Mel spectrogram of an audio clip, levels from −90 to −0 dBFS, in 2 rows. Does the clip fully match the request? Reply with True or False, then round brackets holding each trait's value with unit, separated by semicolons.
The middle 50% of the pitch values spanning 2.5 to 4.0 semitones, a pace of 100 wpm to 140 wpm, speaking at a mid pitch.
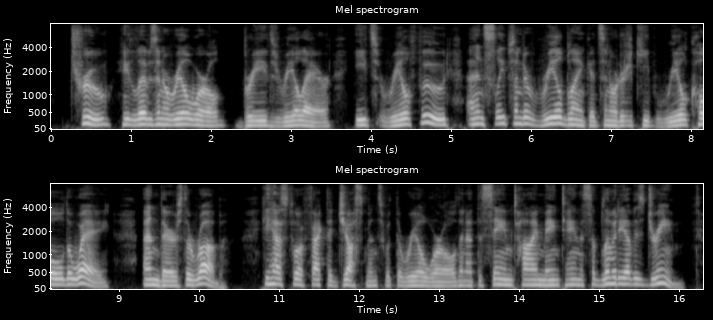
False (3.7 semitones; 180 wpm; 145 Hz)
